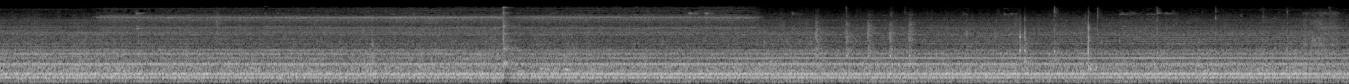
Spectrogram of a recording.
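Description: A milling machine cutter grinds steadily into metal with a loud whine.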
